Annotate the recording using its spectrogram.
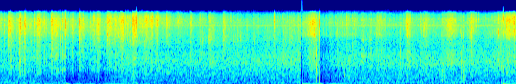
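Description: Footsteps crunching through dry fallen leaves, an uneven run of crackling steps with one louder crunch about six seconds in.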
